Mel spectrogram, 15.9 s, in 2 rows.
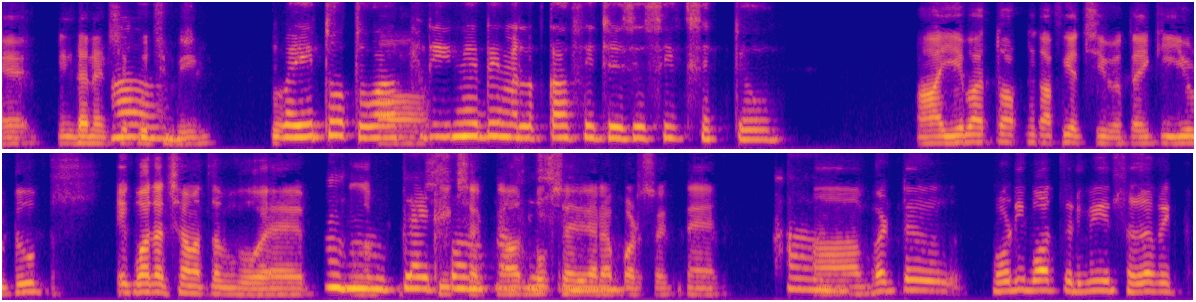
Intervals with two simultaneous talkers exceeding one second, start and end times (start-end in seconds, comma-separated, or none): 10.1-12.1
